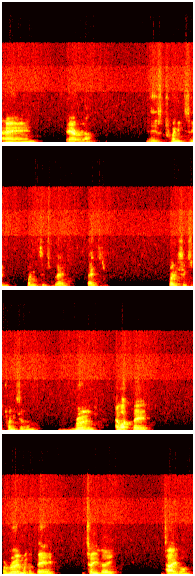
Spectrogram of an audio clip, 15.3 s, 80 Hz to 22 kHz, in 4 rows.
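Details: Aphasia in an adult man after a stroke at age 58 caused by a blood clot from the heart, following a severe heart attack and quadruple bypass; he knows what he wants to say but cannot find the words.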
